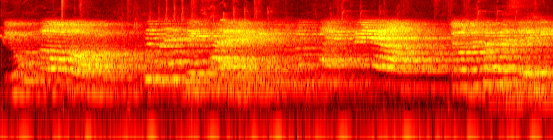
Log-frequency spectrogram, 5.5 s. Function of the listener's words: listening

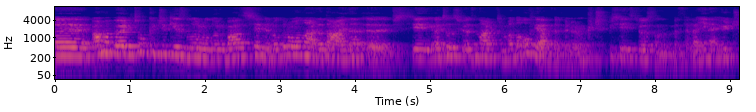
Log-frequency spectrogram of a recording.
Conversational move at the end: listening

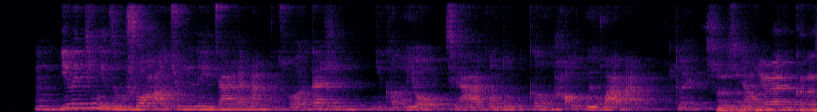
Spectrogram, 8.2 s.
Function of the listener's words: taking over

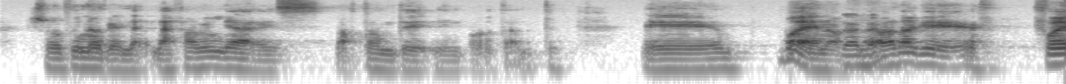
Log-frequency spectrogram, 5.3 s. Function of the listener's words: listening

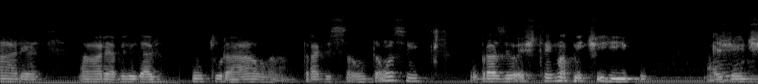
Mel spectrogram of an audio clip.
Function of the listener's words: listening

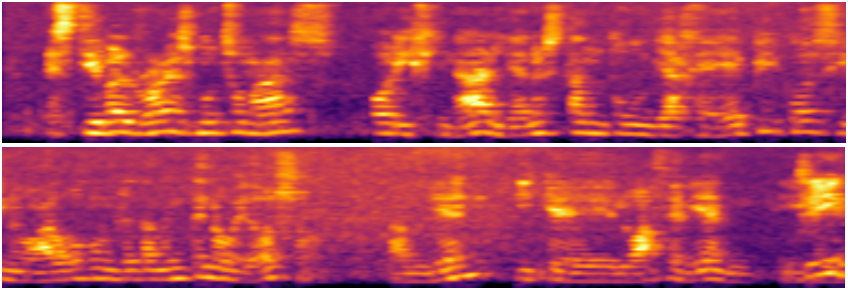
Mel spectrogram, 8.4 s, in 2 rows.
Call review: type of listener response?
taking over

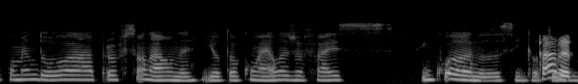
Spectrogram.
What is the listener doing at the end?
taking over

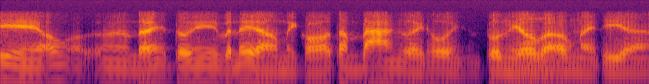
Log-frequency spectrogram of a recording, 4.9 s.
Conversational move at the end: listening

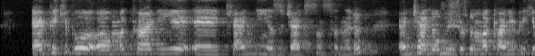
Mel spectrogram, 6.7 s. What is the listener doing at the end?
listening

